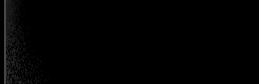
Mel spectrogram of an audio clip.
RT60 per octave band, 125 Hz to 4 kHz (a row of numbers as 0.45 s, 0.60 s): 2.2 s, 2.1 s, 2.0 s, 1.7 s, 1.5 s, 1.3 s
